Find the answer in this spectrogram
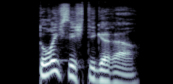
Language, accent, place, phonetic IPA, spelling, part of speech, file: German, Germany, Berlin, [ˈdʊʁçˌzɪçtɪɡəʁɐ], durchsichtigerer, adjective, De-durchsichtigerer.ogg
- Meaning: inflection of durchsichtig: 1. strong/mixed nominative masculine singular comparative degree 2. strong genitive/dative feminine singular comparative degree 3. strong genitive plural comparative degree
